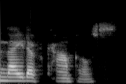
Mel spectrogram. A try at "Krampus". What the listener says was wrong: Campus. There's a K in there.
